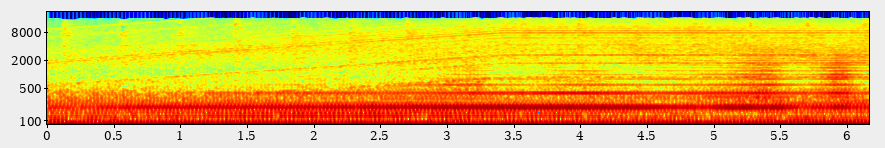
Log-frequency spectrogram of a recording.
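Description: Techno build-up: a synth sweep rising steadily in pitch over a held deep bass drone, levelling off about three seconds in into a sustained high chord.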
